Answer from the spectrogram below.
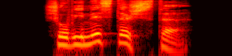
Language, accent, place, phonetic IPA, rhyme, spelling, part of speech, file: German, Germany, Berlin, [ʃoviˈnɪstɪʃstə], -ɪstɪʃstə, chauvinistischste, adjective, De-chauvinistischste.ogg
- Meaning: inflection of chauvinistisch: 1. strong/mixed nominative/accusative feminine singular superlative degree 2. strong nominative/accusative plural superlative degree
